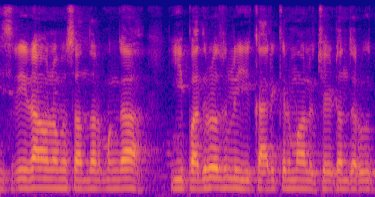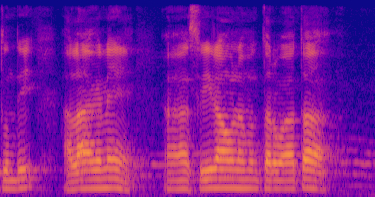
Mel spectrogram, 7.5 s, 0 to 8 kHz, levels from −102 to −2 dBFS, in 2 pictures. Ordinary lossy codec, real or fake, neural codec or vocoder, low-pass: none; fake; vocoder, 44.1 kHz, 128 mel bands every 512 samples, BigVGAN v2; 7.2 kHz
